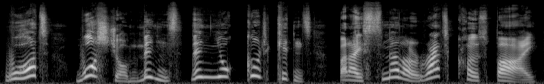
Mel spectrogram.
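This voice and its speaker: A nursery-rhyme reader voicing a stern mother cat who scolds her kittens with sharp exclamations. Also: medium pitch, wildly swooping pitch, slow pace, dry recording, clean studio sound, pitched above the performer's own voice, exaggerated voice. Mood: scolding.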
